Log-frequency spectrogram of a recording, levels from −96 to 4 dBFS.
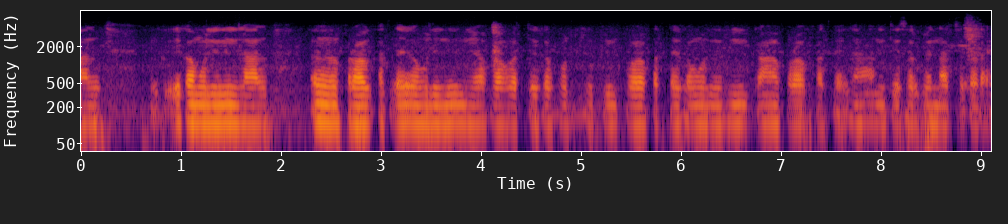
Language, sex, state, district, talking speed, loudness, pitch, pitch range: Marathi, male, Maharashtra, Nagpur, 180 wpm, -32 LUFS, 105 Hz, 105-110 Hz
